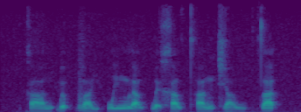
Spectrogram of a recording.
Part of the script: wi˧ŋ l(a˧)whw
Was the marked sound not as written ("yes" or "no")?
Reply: yes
